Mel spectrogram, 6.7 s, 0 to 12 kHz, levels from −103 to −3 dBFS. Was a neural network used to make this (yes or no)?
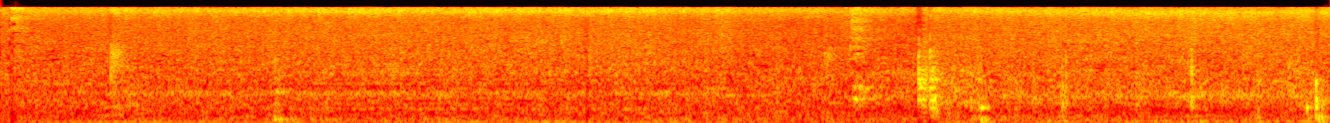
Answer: no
